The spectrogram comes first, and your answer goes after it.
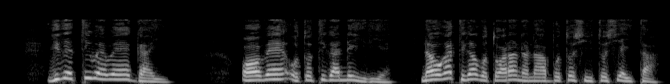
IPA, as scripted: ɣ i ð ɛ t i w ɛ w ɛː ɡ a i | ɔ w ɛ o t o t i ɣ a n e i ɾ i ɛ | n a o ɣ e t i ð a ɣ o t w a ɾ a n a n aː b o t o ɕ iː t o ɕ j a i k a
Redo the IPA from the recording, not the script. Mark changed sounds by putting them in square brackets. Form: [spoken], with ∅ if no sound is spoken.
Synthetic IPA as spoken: ɣ i ð [e] t i w ɛ w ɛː ɡ a i | ɔ w ɛ o t o t i ɣ a n e i ɾ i ɛ | n a o ɣ [a] t i [ɣ] a ɣ o t w a ɾ a n a n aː b o t o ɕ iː t o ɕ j a i [t] a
